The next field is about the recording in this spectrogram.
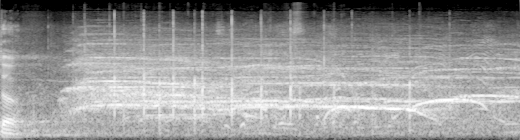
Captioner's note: audience cheering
